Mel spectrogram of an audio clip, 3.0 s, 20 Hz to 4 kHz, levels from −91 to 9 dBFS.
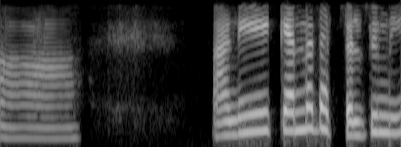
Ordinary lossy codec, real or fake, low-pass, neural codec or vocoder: Opus, 64 kbps; fake; 3.6 kHz; codec, 44.1 kHz, 7.8 kbps, Pupu-Codec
